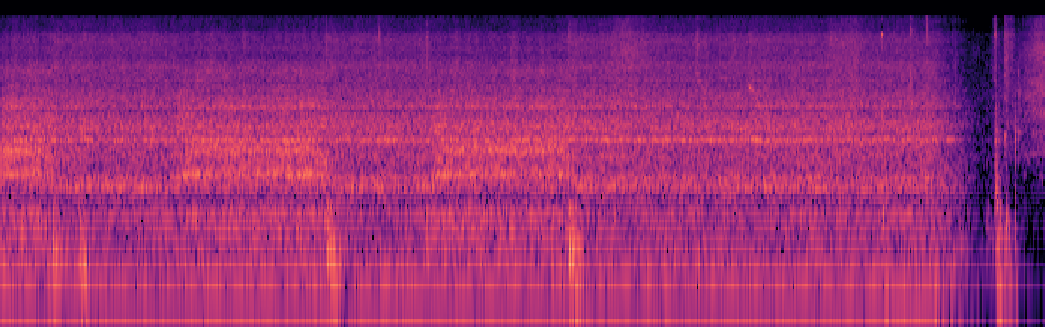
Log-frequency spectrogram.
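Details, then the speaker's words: Idling car with a worn clutch release bearing: steady rough grinding whir that grows stronger when the clutch pedal is pressed; bearing replaced, afterwards quiet engine and no noise with pedal pressed. "اذا عند الضغط على الدبرياج تزيد شده الرحي وهذا دلاله على تلف البليه ويجب استبدالها"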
